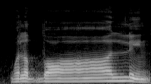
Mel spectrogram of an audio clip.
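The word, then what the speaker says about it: ولا الضالين: Wala dhalleen, so 4 times mad, and dhalleen basically, not dhalleen. So you keep the tongue inside your mouth.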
